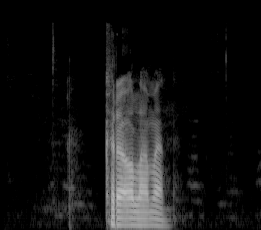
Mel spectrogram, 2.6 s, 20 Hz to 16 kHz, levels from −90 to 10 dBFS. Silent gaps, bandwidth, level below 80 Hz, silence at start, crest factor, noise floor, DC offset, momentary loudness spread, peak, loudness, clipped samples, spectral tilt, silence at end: none; 9.6 kHz; -54 dBFS; 1.05 s; 22 dB; -70 dBFS; under 0.1%; 19 LU; -4 dBFS; -21 LUFS; under 0.1%; -8 dB/octave; 0.9 s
